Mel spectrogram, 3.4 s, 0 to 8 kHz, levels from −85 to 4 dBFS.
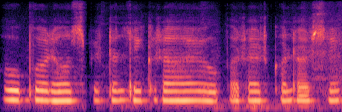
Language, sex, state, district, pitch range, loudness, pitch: Hindi, female, Madhya Pradesh, Bhopal, 210-215 Hz, -13 LUFS, 210 Hz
